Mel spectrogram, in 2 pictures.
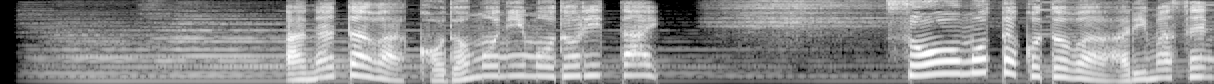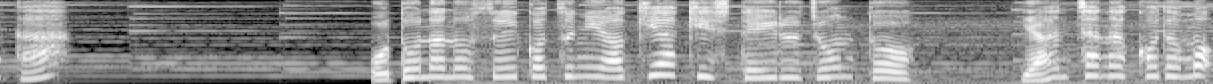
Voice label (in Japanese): ナレーション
